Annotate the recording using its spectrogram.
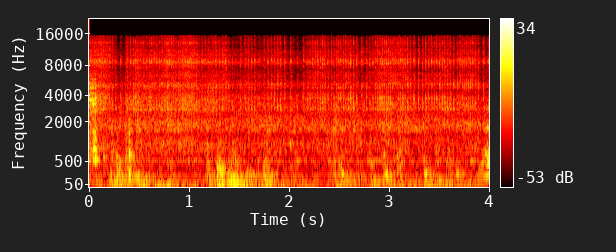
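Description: Fishing reels being wound in by hand: irregular mechanical clicks over a low rumble.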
